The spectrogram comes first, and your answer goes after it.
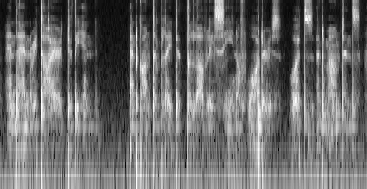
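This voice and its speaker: A narrator reading a gothic novel in a soft, breathy ASMR whisper, gentle, soothing and deliberate. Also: low-quality recording. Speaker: audiobook narrator.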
